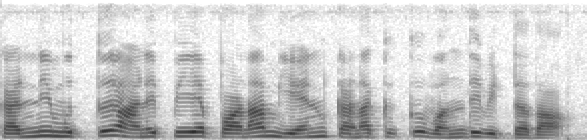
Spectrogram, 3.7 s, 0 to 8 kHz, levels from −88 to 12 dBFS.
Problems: constant background noise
